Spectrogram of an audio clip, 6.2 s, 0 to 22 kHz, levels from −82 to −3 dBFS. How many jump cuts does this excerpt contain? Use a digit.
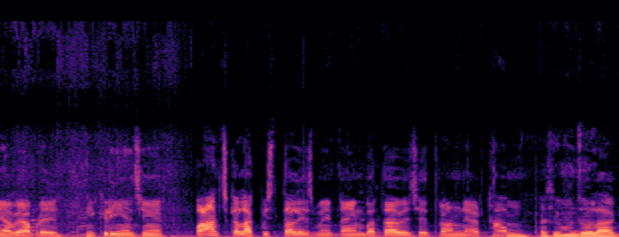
1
